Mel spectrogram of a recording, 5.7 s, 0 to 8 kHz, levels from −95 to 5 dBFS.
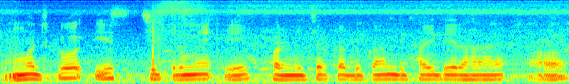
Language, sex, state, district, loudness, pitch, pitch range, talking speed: Hindi, male, Madhya Pradesh, Katni, -17 LUFS, 115 Hz, 110-120 Hz, 135 wpm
